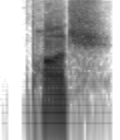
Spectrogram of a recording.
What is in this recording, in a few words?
"potch", American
